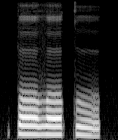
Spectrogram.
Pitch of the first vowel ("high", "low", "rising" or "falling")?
low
